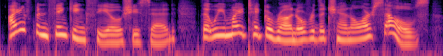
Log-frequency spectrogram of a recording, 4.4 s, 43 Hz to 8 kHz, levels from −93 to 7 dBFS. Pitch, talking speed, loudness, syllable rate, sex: 240 Hz, 230 wpm, -17 LUFS, 5.6 syllables/s, female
